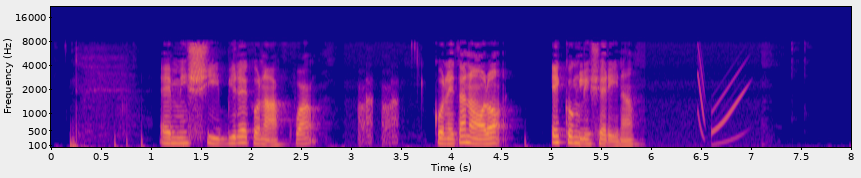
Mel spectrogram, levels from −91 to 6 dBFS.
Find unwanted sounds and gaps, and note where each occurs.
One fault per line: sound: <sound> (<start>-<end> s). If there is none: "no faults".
sound: laugh (3.1-3.5 s)
sound: chirp (6.5-7.0 s)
